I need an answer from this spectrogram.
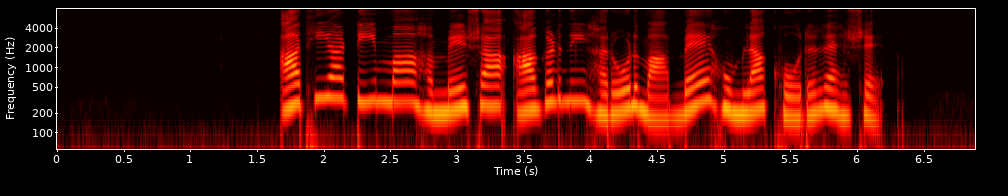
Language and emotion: Gujarati, neutral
